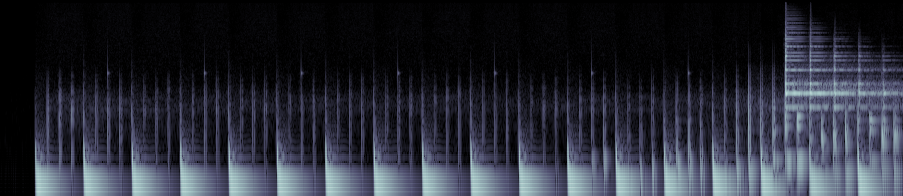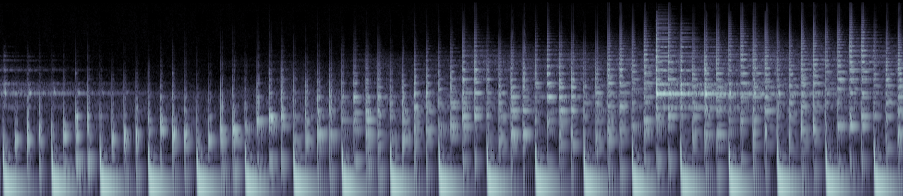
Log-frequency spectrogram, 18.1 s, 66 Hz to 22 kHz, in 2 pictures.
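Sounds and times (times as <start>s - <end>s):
electronic dance music: 0.4s - 18.0s
steady kick drum: 0.4s - 18.0s
synth and cymbal layers: 7.4s - 18.0s.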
